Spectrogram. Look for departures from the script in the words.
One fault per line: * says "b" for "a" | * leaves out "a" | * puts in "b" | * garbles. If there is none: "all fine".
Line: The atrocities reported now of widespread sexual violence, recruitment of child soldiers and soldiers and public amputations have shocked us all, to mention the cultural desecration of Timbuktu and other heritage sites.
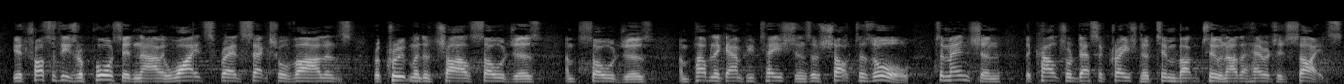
all fine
